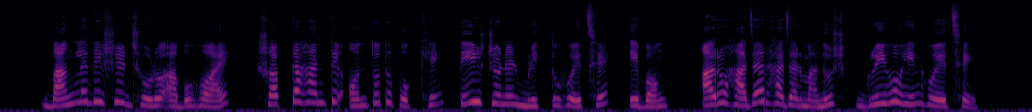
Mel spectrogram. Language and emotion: Bengali, neutral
